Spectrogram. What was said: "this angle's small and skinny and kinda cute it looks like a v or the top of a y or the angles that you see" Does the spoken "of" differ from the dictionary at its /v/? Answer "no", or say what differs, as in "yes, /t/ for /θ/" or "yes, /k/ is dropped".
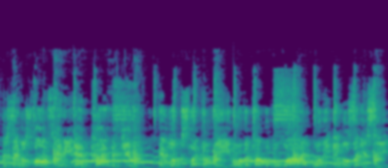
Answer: no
